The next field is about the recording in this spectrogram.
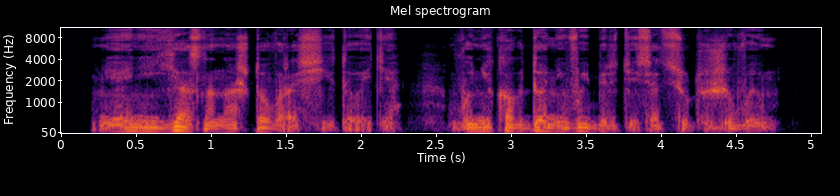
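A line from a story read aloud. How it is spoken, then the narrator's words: Hissing. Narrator (Russian): прошипел Громов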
